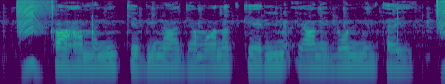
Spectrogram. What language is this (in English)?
Magahi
